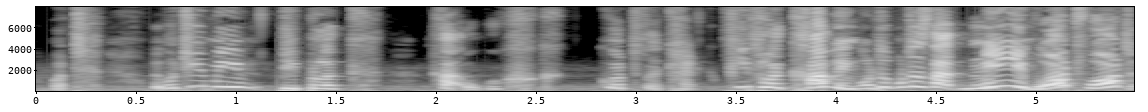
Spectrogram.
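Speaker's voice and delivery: high, loud, stammering panic; a woman falling apart as her cult is exposed; panicked woman. Acted.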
